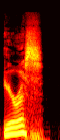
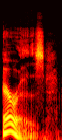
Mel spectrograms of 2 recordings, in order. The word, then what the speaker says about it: Eras: They're saying Eras and variations of Eras. And it's not. It's Eras, as in the plural of era.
